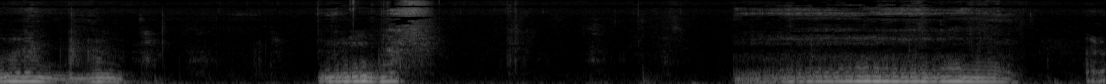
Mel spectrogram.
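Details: Young male toy poodle growling indoors in anger at having socks put on; two short throaty growls, then a long, deep, steady growl of about a second and a half.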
